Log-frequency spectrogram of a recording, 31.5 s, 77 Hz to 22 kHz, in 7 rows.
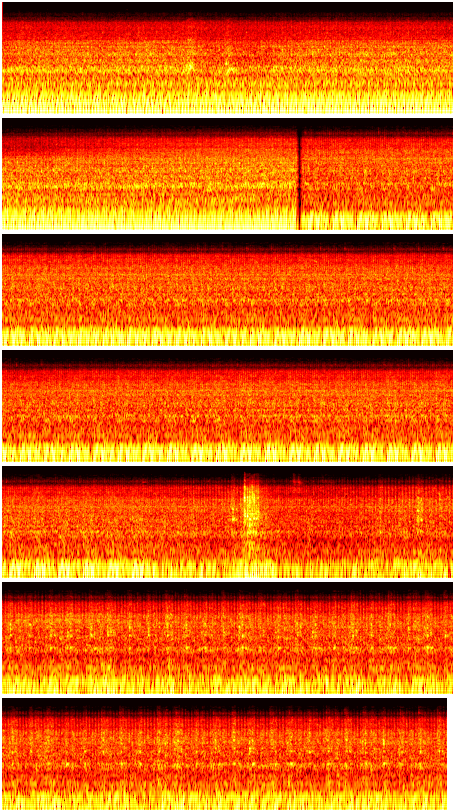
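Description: A 40-year-old John Deere tractor's diesel engine running steadily at speed while turning a PTO dynamometer, then dropping abruptly to a lower, chugging idle about seven seconds in. A single sharp knock about two-thirds of the way through.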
